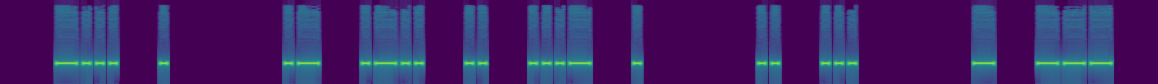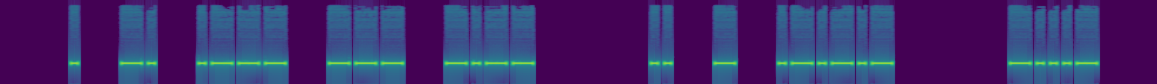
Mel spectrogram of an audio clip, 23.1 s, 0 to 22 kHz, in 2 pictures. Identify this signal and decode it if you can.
Morse code, heard as a keyed tone, about 18 wpm, spaced as for 12 wpm, 1000 Hz. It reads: BE ALIVE IS TO ENJOY IT. <BT>
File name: qotdfiles / 12wpm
